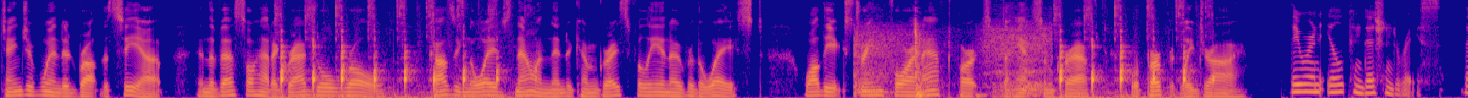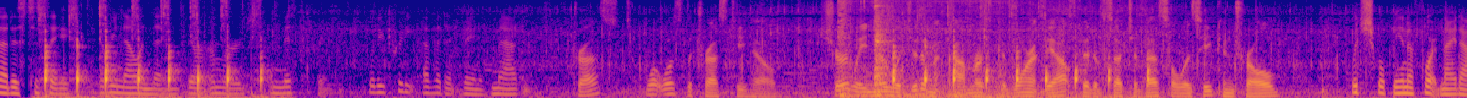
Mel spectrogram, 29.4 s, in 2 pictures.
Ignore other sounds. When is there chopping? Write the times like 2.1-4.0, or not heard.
2.7-5.4, 10.4-12.2, 15.0-17.6, 23.4-26.3.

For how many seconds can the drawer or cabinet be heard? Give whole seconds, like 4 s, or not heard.
4 s.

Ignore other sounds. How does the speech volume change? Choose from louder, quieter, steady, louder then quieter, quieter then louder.
quieter then louder.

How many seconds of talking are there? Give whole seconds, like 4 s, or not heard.
29 s.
